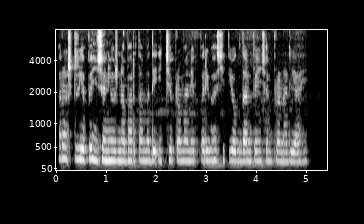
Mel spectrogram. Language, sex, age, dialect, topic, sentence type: Marathi, female, 41-45, Northern Konkan, banking, statement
